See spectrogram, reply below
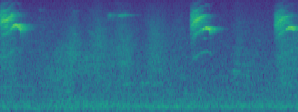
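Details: Sogon bird calling as a lure to make caged birds sing: short, sharp high chirps given in separate bursts a second or more apart, over a quiet hiss.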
